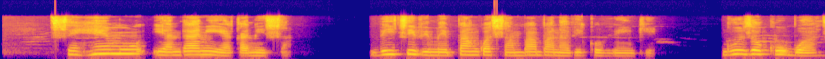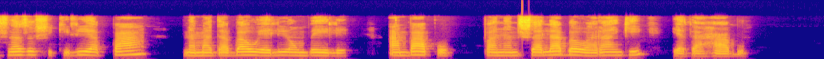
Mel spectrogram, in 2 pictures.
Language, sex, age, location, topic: Swahili, female, 25-35, Mombasa, government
